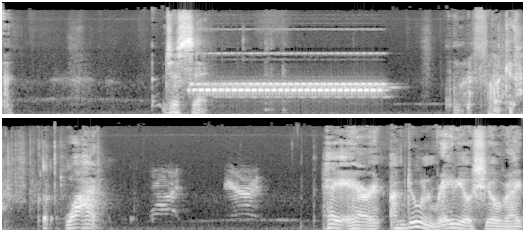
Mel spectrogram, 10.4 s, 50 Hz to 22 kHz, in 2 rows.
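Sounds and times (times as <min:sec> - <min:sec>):
telephone ringing with a rapid warbling trill: 0:01.6 - 0:04.1
speech: 0:01.7 - 0:02.2, 0:04.5 - 0:06.3, 0:08.5 - 0:10.4.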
